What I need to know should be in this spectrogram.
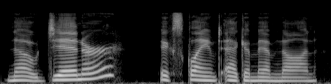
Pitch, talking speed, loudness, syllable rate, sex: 200 Hz, 70 wpm, -20 LUFS, 4.0 syllables/s, female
